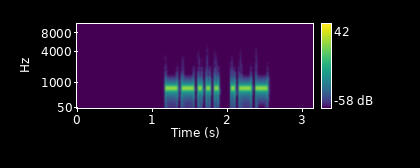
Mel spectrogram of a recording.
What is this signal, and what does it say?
Morse code, heard as a keyed tone, about 22 wpm, 700 Hz. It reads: 7W
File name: practice / 22wpm / Two Letter-Number Combinations - 22wpm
